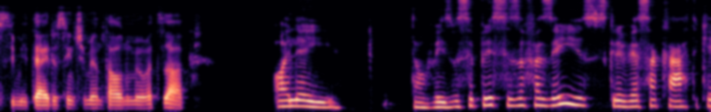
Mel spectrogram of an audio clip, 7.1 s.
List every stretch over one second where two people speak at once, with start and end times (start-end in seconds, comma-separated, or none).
none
